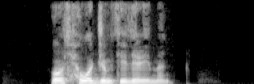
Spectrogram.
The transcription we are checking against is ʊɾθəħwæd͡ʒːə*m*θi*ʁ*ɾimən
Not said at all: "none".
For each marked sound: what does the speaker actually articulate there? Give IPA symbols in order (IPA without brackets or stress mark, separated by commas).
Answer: m, ð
